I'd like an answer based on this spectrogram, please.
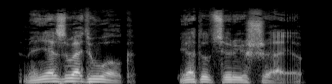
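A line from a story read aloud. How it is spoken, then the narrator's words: Menacing growl. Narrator (Russian): прорычал грозно браконьер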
